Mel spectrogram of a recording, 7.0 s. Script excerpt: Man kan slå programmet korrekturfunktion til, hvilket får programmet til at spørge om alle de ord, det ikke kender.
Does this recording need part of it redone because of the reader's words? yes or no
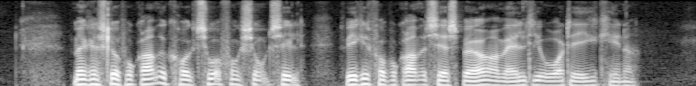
no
